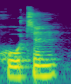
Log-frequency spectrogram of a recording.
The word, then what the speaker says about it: Houghton: Combe and written by Don Houghton, or Horton, depending how you say it.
